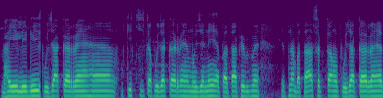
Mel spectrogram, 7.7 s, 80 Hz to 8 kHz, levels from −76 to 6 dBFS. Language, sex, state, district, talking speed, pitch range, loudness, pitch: Hindi, male, Chhattisgarh, Balrampur, 225 wpm, 145-155 Hz, -20 LUFS, 150 Hz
